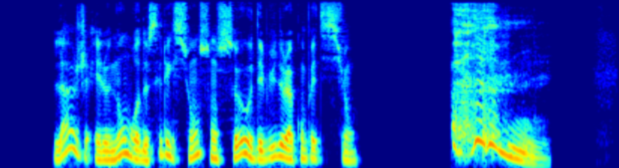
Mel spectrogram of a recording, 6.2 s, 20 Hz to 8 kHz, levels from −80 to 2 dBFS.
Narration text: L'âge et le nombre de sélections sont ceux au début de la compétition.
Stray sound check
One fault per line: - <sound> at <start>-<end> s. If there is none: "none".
- throat clearing at 4.5-5.5 s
